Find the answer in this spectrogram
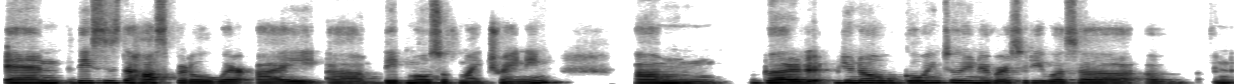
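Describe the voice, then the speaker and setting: A young Venezuelan woman, a medical fellow, gives a conference presentation at a webinar in Venezuelan-accented Spanish. Her medium-pitched voice has a dark tone, and she speaks haltingly with many fillers and restarts.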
